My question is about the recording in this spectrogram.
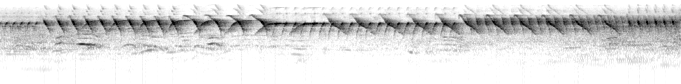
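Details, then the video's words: Pet yellow canary singing while put outdoors in the sun, as it does every day until afternoon; a dense, continuous, high warble of fast sweeping chirps and rolling trills with no pauses. "KICAUAN BURUNG KENARI KUNING LUCU"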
